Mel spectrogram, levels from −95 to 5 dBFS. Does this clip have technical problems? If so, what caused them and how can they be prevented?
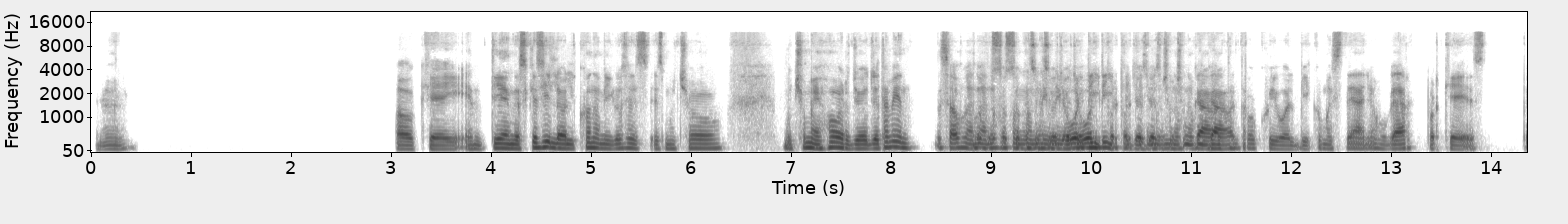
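Yes. From 8.82 to 11.54 s the speech suddenly doubles: a second, equally loud copy trails the first by roughly 150 ms, giving a hard slapback echo with no reverberant tail, and it cuts in and out abruptly. This doubled audio track is likely caused by the same signal reaching the mix twice, once directly and once through a slower path, or by an edit leaving two offset copies. Prevent it by routing each source to the mix only once and checking overlapping edits.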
